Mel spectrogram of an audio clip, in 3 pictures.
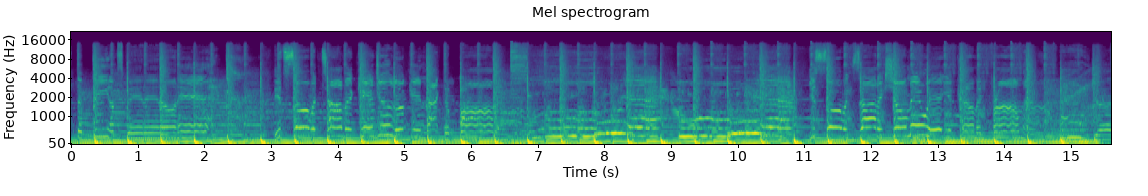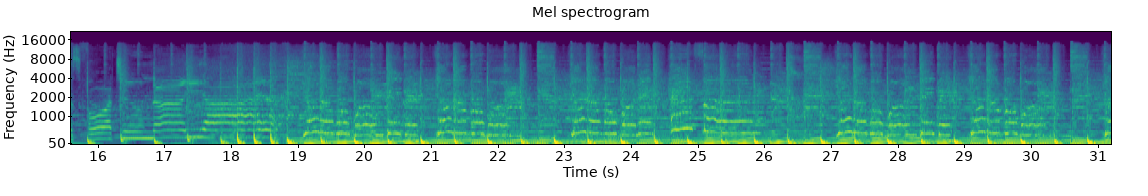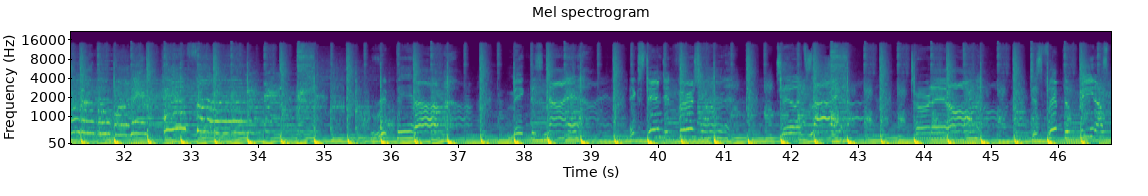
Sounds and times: Music: 0.0 - 46.8.

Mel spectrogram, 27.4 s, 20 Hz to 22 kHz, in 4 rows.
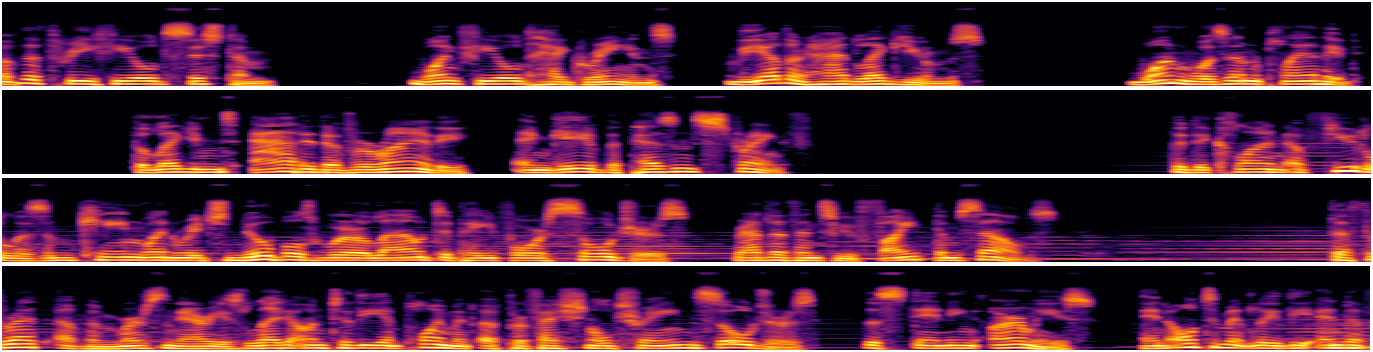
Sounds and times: Speech: 0.0 - 1.4, 2.1 - 5.0, 5.6 - 6.8, 7.5 - 10.9, 12.7 - 19.0, 20.4 - 27.3.

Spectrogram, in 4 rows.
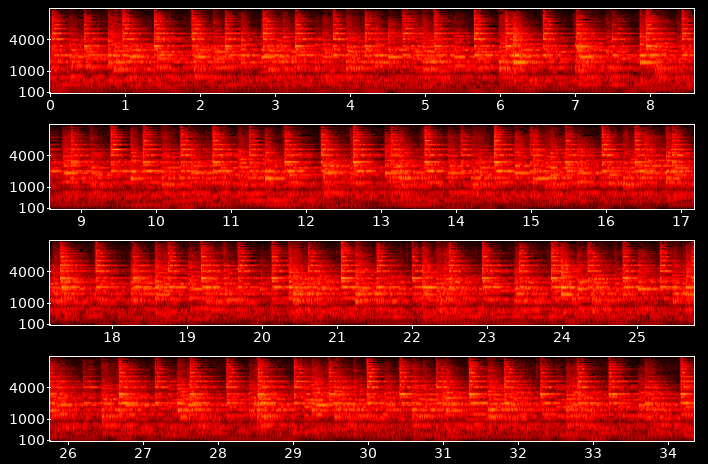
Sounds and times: Change ringing (campanology): 0.0 - 34.3.

